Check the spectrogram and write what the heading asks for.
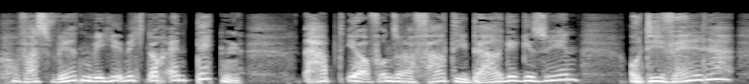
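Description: An eager eldest boy from a storybook speaks confidently and brightly, pitched well above a man's own voice. The delivery bounces with enthusiasm, husky in texture, close and dry. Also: sing-song, moderate pace, no room sound, full character voice. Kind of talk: audiobook reading.

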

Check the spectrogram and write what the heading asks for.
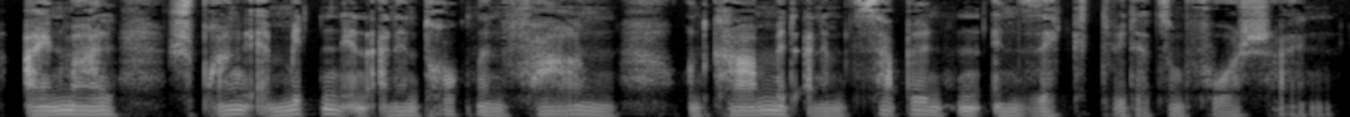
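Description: A man with a very low voice narrates a children's storybook in a calm, even reading. The recording is dry and close to the mic, with no room sound. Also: no room sound. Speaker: audiobook narrator.

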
